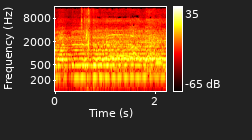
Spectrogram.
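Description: Group of men chanting a noha in unison on one long held note, with a single sharp slap about half a second in: hands striking chests in matam.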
